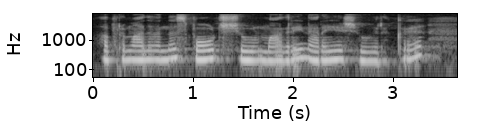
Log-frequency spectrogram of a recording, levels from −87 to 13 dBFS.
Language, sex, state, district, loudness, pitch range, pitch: Tamil, female, Tamil Nadu, Kanyakumari, -15 LUFS, 210-235 Hz, 220 Hz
